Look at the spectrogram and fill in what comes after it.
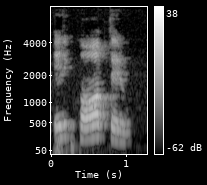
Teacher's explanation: A gente pronuncia todas as outras sílabas mais rápido. E có, a gente puxa mais, percebe? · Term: antepenúltima sílaba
